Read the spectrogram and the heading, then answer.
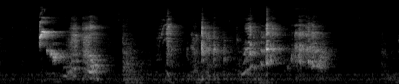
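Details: Salmon-crested cockatoo chicks, hand-raised indoors, being fed: harsh, broad squawking bursts repeated in a rapid series, with brief pauses between, in a quiet small room.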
